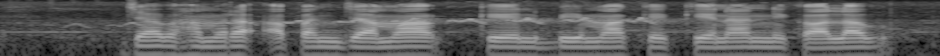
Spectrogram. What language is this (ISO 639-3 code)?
mai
